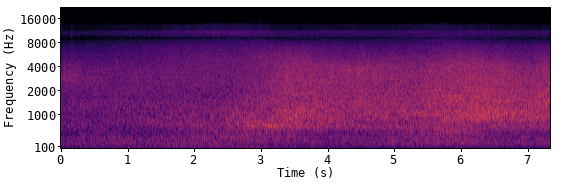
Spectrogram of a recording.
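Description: A truck rumbles past on the road.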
